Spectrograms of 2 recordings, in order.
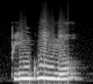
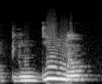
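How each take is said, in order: First: The u after the g is pronounced. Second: The u after the g is silent. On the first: The word is written with the diaeresis. "ya le damos sonido a la U y podemos pronunciar pingüino" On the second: The word is written without the diaeresis. "Si no la escribimos, sonaría pinguino"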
